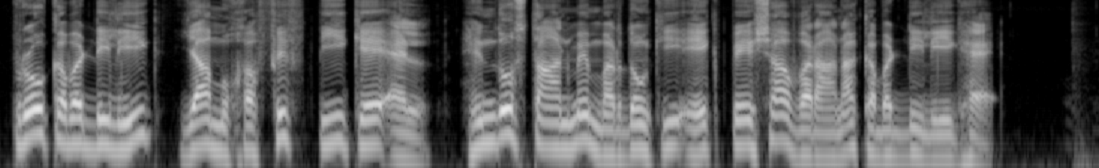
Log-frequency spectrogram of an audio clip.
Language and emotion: Urdu, neutral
